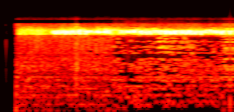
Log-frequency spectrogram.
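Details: Quarter-inch crickets sold as feeder insects: a sudden onset followed by a steady, high, continuous trilling buzz that holds unbroken to the end, with a faint low background hiss.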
